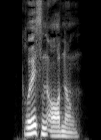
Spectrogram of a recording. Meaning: order of magnitude
- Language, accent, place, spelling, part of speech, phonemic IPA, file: German, Germany, Berlin, Größenordnung, noun, /ˈɡʁøːsn̩ˌʔɔʁdnʊŋ/, De-Größenordnung.ogg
